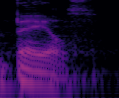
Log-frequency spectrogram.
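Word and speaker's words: Baals: Israelites again prostitute themselves to the balls or the Bales technically pronounced but all they set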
